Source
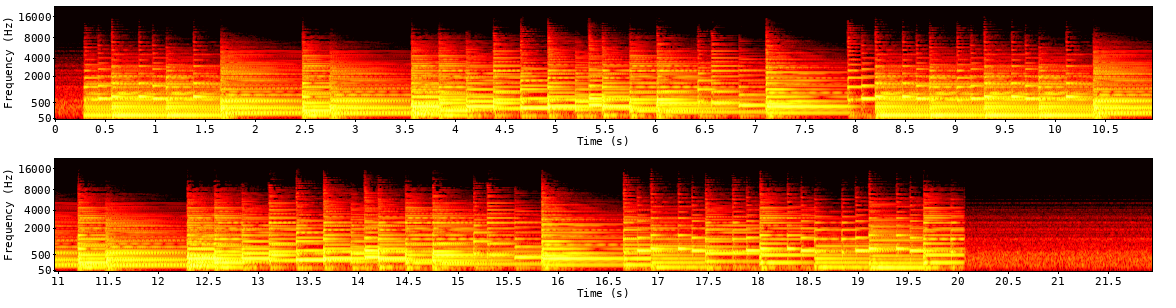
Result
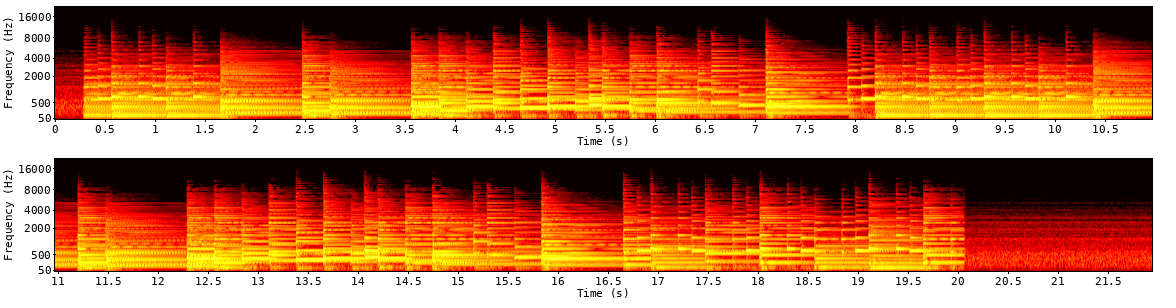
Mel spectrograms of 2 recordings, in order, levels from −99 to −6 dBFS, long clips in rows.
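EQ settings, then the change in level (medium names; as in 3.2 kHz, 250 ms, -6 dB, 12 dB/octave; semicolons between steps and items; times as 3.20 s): bass shelf 110 Hz -4.5 dB; -3.5 dB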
